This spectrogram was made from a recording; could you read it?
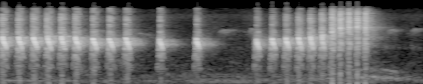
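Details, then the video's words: Sooty-headed bulbul (Burung Kapas Tembak) lure recording meant to make birds answer and sing. Clear sharp chirps repeat rapidly in two runs, with a short pause between them, and the second run speeds into a dense trill. "Burung Kapas Tembak mana yang tidak nyaut dan gacor dengan pancingan ini"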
